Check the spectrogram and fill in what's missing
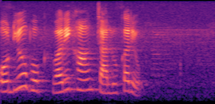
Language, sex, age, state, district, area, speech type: Sindhi, female, 30-45, Gujarat, Kutch, urban, read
